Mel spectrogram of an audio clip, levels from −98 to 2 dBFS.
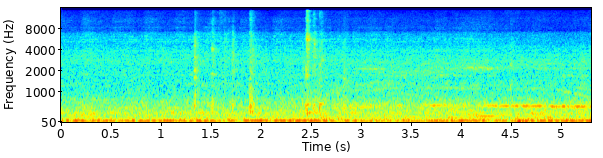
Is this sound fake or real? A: real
